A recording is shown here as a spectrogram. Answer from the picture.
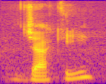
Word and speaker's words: Jaique: Excellent shot here though from is pronounced Jackie Jasper one.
